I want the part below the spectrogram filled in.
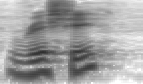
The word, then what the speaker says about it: Rishi: I'm your host, along with my special guest host, Rishi. Welcome to the show. Hi. Am I saying that right, by the way, Rishi? Yeah, that's that's correct.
